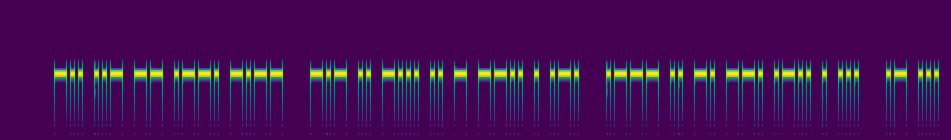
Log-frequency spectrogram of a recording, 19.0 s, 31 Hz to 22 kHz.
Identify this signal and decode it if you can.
Morse code, heard as a keyed tone, about 15 wpm, 700 Hz. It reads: DUMPY KIBITZER JINGLES AS
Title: Pangram Challenge v2 - 15wpm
